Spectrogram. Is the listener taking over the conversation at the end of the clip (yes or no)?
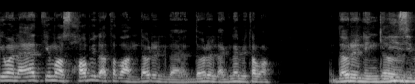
no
